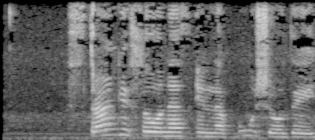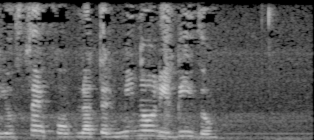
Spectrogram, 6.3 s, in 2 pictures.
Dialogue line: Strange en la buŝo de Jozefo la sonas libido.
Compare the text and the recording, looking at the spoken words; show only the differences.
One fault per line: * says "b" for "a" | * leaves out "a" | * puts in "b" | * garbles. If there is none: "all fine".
* puts in "sonas"
* says "termino" for "sonas"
